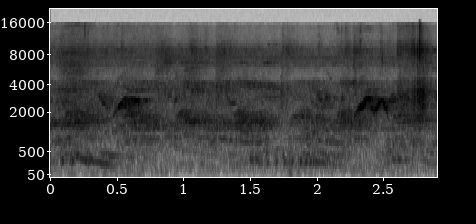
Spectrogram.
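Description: Pigeons of an old Madras breed coo nearby, soft rolling calls rising and falling over a low background hum, with a couple of brief chirps.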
